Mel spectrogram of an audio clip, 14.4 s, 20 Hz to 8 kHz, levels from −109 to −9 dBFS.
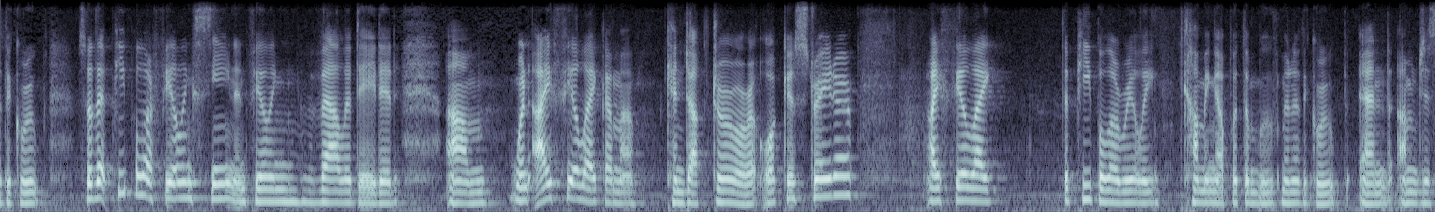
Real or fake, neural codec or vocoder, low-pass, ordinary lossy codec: real; none; 7.2 kHz; Opus, 32 kbps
